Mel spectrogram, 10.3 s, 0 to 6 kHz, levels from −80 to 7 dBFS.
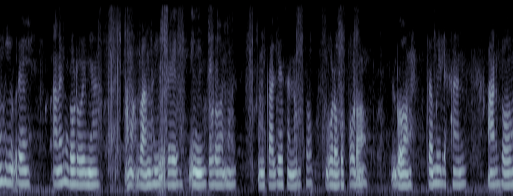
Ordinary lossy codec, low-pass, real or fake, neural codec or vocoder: none; 5.4 kHz; fake; codec, 16 kHz, 4 kbps, X-Codec, HuBERT features, trained on general audio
